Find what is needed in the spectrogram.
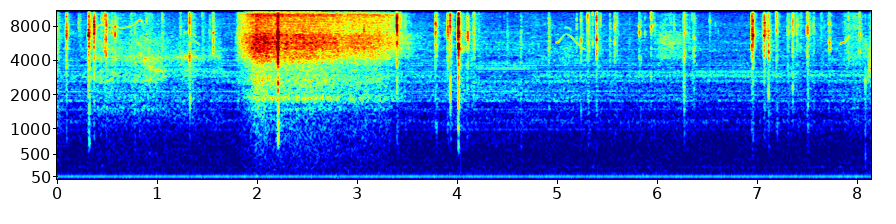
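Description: Faint, irregular key clicks of typing on a computer keyboard, with a short hiss about two seconds in and a low steady hum underneath.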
